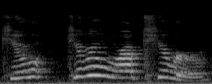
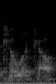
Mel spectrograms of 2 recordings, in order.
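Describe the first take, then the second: First: The title is said with Japanese-style syllables. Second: The title is said with English sounds. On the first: "I went Kiru Kiru Kiru" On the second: "if it's spelled Kill la Kill in the English words, it's I'm gonna pronounce it Kill la Kill"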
